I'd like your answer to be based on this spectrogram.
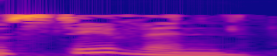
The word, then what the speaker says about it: Stephen: 예를 들어 스티븐, S-T-E-P-H-E-N. 스펠링이 PH인데 발음은 V으로 발음이 나죠. 스티븐.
